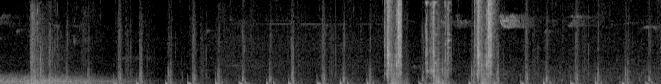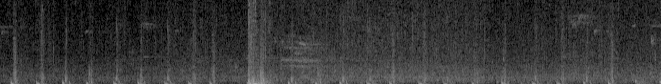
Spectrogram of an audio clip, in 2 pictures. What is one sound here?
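Footsteps patter quickly and steadily over grass and wood.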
